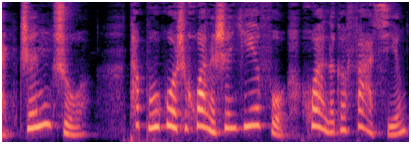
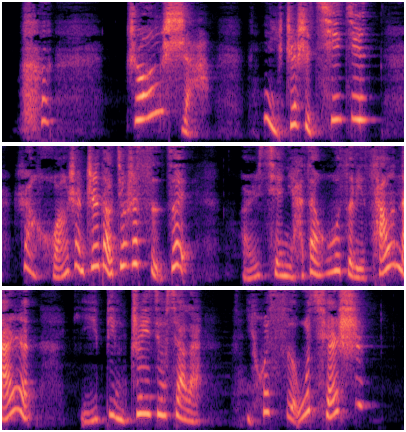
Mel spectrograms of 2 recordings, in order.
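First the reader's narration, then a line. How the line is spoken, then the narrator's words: Sneering laugh. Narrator (Chinese): 秦玉莹笑了，嗤笑起来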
